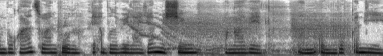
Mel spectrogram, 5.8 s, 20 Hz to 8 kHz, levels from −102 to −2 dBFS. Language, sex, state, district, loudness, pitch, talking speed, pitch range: Mizo, female, Mizoram, Aizawl, -14 LUFS, 205 Hz, 165 wpm, 195-215 Hz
